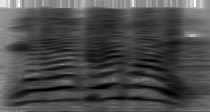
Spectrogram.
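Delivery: high, loud angel's comeback; forceful, indignant self-announcement; emphatic retort. Acted. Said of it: "spoke back to him in the same emphatic language".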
